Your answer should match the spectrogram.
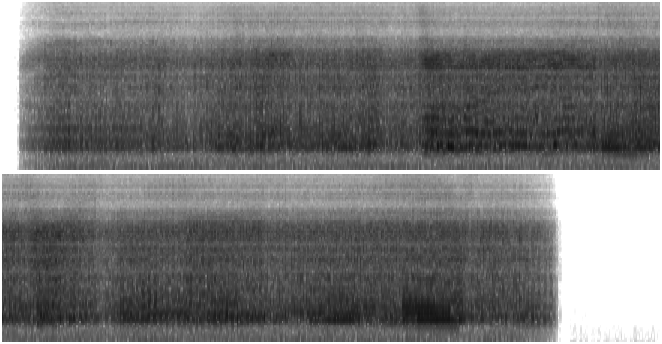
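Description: Radio static and hiss with several steady whistling tones running through it, muffled as if heard through a narrow-band receiver, then cut off abruptly.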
